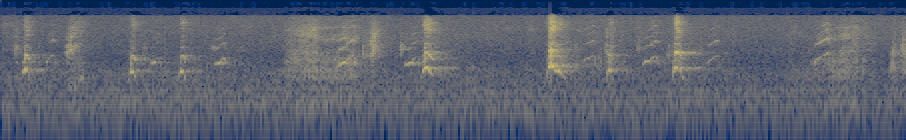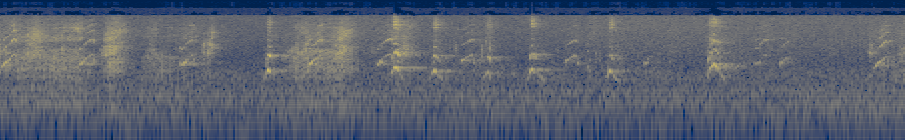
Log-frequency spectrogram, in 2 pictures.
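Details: Night recording of a wild raccoon in forest habitat: rapid series of short whining yelps and raspy grunts, roughly one every second, uneven in rhythm, over a soft steady background noise.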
